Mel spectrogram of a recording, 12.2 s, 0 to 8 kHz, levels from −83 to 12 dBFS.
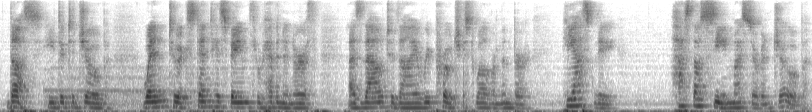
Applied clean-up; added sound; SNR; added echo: none; Vehicle; 19 dB; reverberation time 0.4 s.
